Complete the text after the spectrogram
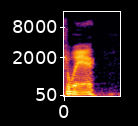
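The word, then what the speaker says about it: Weare: It's spelled We Are, but it's pronounced Where.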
